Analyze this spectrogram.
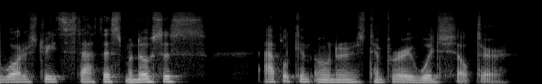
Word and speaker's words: Stathis Manosis: Stathi Manusis, 27 Quarry Path, Stonington.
